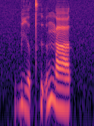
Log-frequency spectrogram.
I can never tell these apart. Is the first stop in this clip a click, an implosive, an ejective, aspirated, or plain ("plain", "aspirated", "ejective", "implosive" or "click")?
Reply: implosive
